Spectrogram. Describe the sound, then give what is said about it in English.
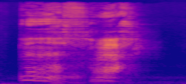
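A man's voice imitates the grunting cough men make in a bathroom: a throaty, guttural sound, half cough and half grunt, drawn out over about a second with two swells in loudness. “it's like kind of a cough, but more of a grunt.”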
